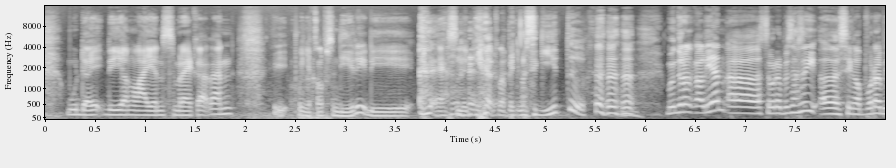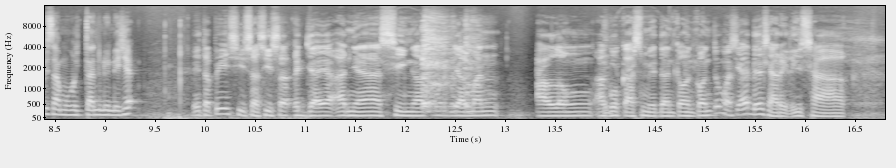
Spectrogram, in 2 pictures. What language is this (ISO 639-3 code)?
ind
